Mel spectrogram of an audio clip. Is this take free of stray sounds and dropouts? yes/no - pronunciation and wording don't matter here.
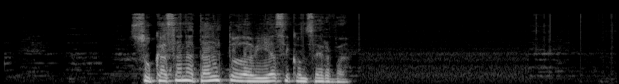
yes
